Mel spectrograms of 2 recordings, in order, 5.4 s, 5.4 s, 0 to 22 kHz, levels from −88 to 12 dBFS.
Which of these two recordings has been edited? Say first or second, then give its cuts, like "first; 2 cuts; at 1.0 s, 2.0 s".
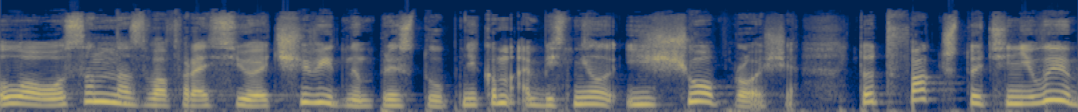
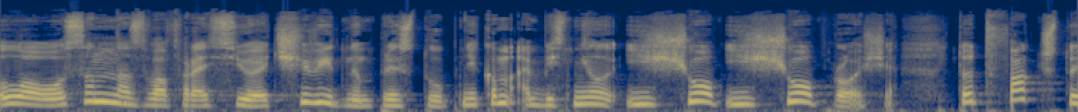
second; 1 cut; at 3.6 s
